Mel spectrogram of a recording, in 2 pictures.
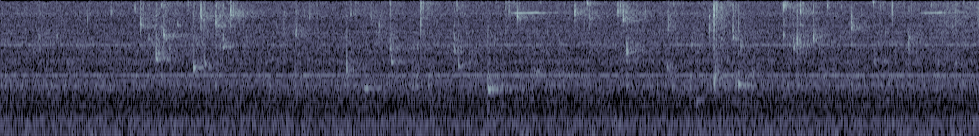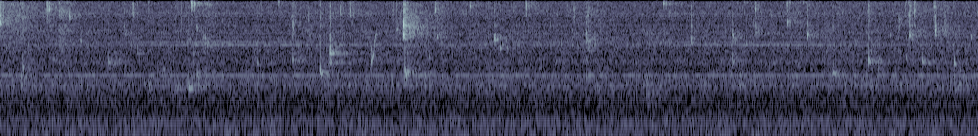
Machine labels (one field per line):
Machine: pump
